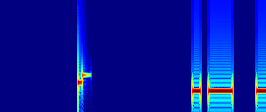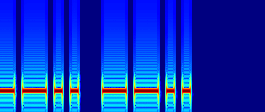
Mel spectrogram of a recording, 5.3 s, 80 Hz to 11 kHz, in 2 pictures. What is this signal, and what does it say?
Morse code, heard as a keyed tone, about 15 wpm, 700 Hz. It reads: AZZ
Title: USA Call Sign Postfixes - 3 Letters 15wpm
